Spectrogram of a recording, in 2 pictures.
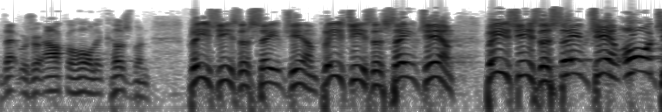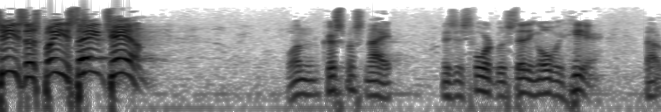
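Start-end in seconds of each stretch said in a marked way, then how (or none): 1.9-8.1 starts firm, climbs much higher and louder to a pleading wail; pleading prayer rising from steady to a desperate high cry; building prayer cry. Retold or imitated. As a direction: pray harder each time until you're crying out. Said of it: "I've heard her pray all night long".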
